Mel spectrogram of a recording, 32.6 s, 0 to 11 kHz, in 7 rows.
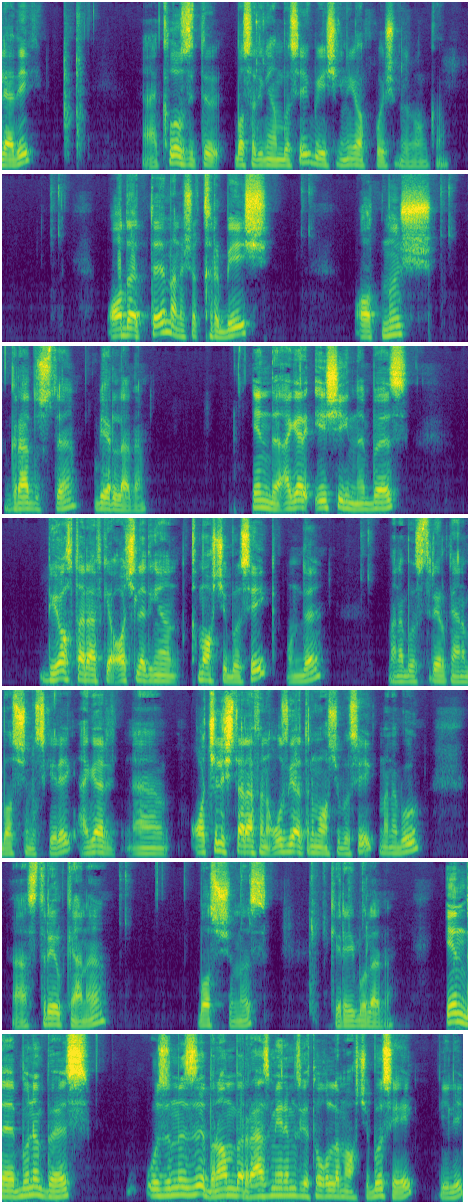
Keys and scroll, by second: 25.7 Escape, 31.8 c.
